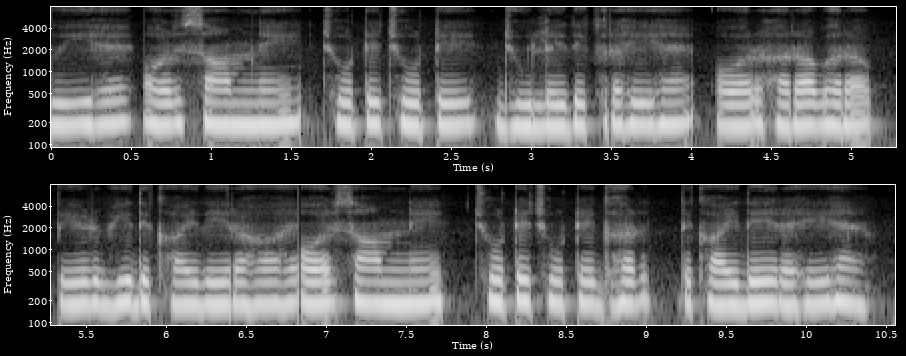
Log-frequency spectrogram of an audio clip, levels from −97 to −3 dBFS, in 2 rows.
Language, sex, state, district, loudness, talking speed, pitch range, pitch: Hindi, female, Chhattisgarh, Kabirdham, -23 LUFS, 140 wpm, 180-190 Hz, 185 Hz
